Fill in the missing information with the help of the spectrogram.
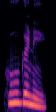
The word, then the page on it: ಹಗಣ: Kannada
